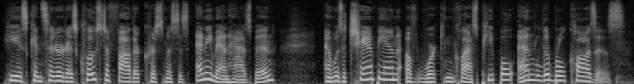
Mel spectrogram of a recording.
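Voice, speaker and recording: A woman's voice: fairly low pitch, lively intonation, normal speed, a little mellow, no echo. A woman hosting a podcast, reading scripted narration with casual, irreverent asides. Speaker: podcast host.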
